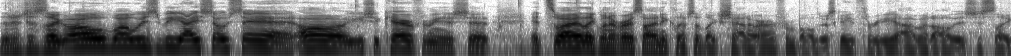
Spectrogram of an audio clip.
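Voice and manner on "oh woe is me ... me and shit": high, loud, drawn-out whine. Complaining about characters who whine all the time, the speaker does a mock whiny voice. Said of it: "whiny all the time".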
